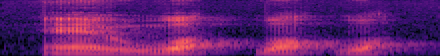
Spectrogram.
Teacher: 唇をちょっとすぼめてですね、あの World じゃなくてわわこうこもった感じ · Term: W の音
